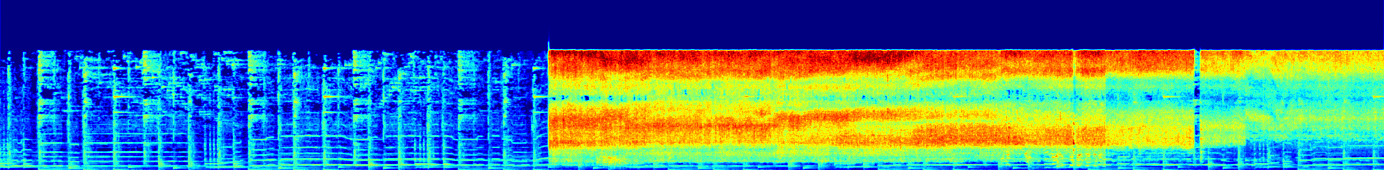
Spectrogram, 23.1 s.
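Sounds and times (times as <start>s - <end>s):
vegetables sizzling in hot oil: 9.2s - 23.0s.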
